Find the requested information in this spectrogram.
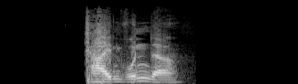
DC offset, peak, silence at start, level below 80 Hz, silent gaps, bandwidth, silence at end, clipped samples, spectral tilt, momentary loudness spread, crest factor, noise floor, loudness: under 0.1%; -2 dBFS; 0.85 s; -48 dBFS; none; 15.5 kHz; 1.2 s; under 0.1%; -4.5 dB/octave; 13 LU; 16 dB; -82 dBFS; -14 LUFS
